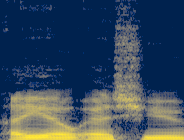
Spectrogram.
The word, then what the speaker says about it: AOSU: they suggested the AOSO, I think that's being pronounced right. Yeah. You think? AOSO. It's AOSU.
